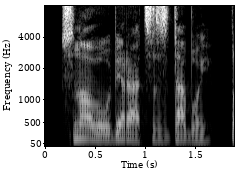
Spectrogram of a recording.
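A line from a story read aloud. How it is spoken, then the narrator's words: Grumbled. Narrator (Russian): пробурчал Рапунг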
